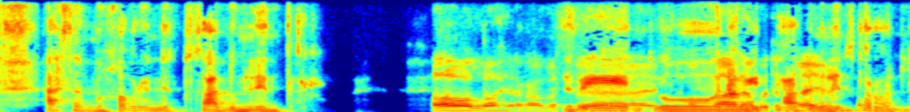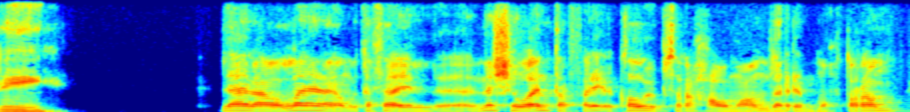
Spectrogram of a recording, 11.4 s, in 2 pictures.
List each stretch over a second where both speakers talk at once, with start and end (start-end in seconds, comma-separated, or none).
3.5-5.7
